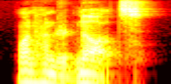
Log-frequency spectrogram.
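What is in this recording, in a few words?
100 kts, Australian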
